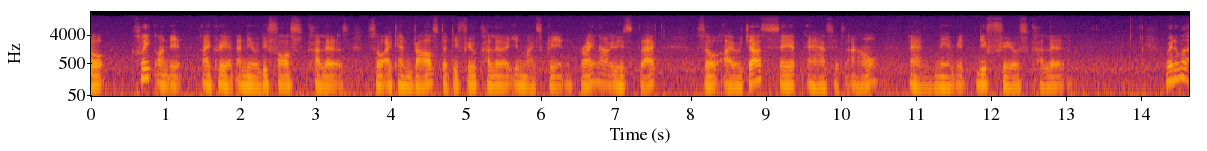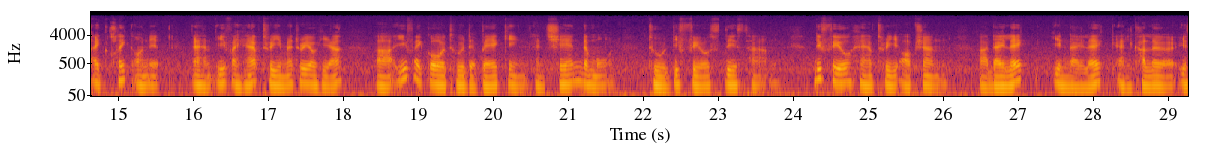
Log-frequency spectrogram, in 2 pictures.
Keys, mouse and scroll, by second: 0.6 click, 2.6 scroll down 2, 3.0 middle click, 4.1-5.2 drag, 6.1 scroll up 1, 6.6-7.2 scroll down 1, 8.0-10.5 drag, 13.8 click, 14.8 click, 15.5 middle click, 16.5 click, 16.9 click, 17.1 click, 17.4 click, 18.4 click, 20.1 scroll down 2, 20.9-23.3 drag, 24.5-27.6 scroll down 4.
